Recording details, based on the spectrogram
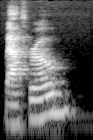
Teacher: we may or may not release that b sound i'm not necessarily going to say bathrobe with the strong b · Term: unreleased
